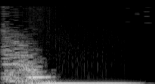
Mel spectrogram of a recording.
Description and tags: Noisy start that fades into a bassy hum. I then removed the unbelievable noise to see what I ended up with. After that, I cut out the parts that sort of sounded cool and these are some of the ones I am willing to let everyone have.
